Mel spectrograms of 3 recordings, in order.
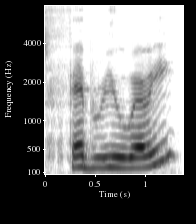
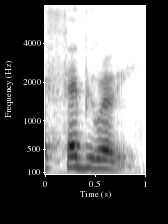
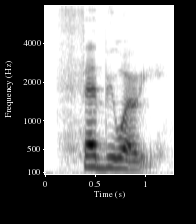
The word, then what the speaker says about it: February: is uh february so the r in this case is actually silent so we don't usually pronounce it as february instead we say february february moving on we've got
